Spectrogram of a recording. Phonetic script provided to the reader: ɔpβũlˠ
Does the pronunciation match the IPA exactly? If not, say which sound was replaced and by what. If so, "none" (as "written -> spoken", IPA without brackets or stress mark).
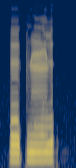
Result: none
